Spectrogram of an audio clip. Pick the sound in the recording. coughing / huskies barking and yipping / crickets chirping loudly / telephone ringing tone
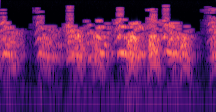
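huskies barking and yipping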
